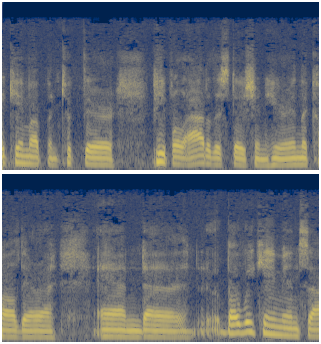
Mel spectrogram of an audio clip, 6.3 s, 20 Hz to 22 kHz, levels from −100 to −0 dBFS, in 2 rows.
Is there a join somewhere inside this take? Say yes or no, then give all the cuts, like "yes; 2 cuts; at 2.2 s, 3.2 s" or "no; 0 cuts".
no; 0 cuts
